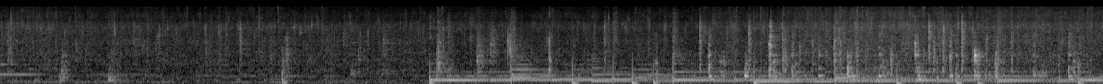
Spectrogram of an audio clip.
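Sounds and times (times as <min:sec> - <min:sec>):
onions sizzling in hot oil: 0:00.0 - 0:11.0
spatula tapping and scraping pot: 0:06.5 - 0:11.0.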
